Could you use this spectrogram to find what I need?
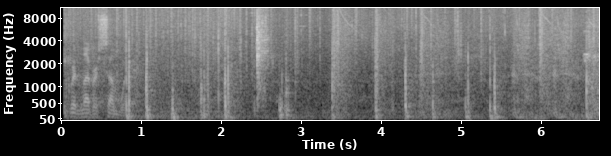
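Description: Footsteps run steadily over a hard floor.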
